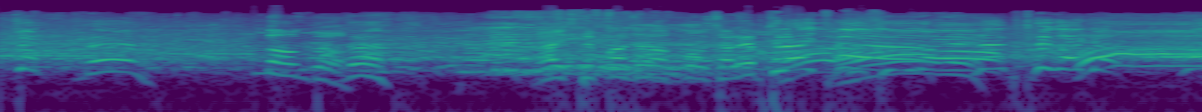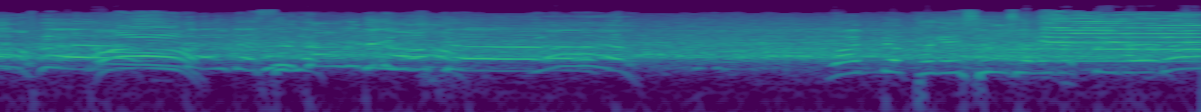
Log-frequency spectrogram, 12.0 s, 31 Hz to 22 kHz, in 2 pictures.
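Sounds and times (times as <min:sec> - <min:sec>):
crowd noise: 0:00.0 - 0:12.0
excited shouting voices: 0:02.1 - 0:09.2.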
